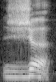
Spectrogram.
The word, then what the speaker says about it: je: Please répétez je. You hear that E, that alphabet E where you're getting punched in the stomach?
